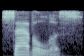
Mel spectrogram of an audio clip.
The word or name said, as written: saddleless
